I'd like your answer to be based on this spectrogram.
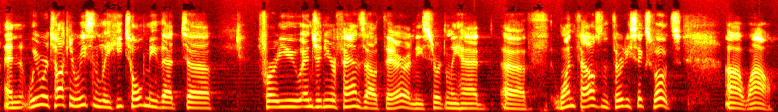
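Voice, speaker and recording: A man's voice: high-pitched, moderate pace, highs cut off. A man co-hosting a podcast in casual chat, rambling with many restarts and fillers. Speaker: podcast co-host.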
